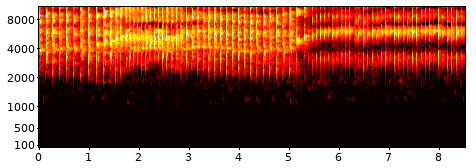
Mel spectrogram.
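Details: Ngekek song of a lovebird mixed with isian imitations of jenggot, cililin and gereja; a long unbroken run of rapid, shrill chattering notes that swells, then shifts after five seconds to a thinner, more tonal, ringing rattle, with a faint low hum.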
